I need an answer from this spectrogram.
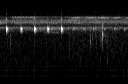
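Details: Malabar gliding frogs (Rhacophorus malabaricus) in the Western Ghats during the monsoon give a quick series of sharp, tapping clicks over a steady insect drone.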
